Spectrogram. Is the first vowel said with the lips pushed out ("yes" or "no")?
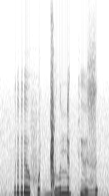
no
